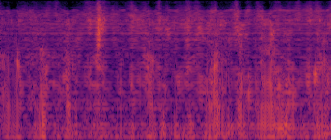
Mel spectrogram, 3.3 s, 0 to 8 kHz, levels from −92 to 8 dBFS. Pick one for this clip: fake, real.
fake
